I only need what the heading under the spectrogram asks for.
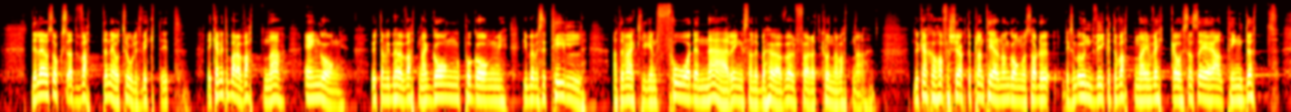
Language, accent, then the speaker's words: Swedish; Uddevalla, Västra Götaland County, Sweden; Jag har gjort det hemma där jag bodde när jag var liten på Sunningen i Uddevalla.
